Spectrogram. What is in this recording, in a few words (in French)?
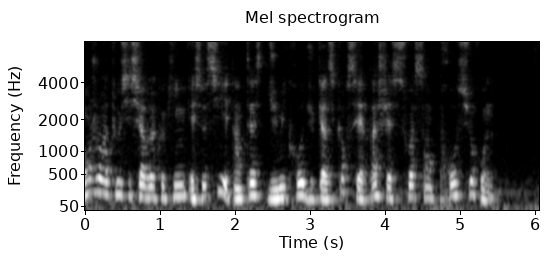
test micro, Corsair HS60 Pro Surround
